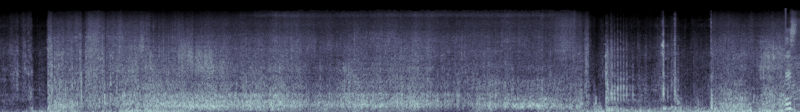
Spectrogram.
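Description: Snowboard sliding along a tube rail and then scraping over chopped-up packed snow, a steady rushing noise mixed with wind buffeting the camera microphone. Near the end it breaks into a few short scrapes and knocks as the rider slows to a stop. The rider calls the rail hella sticky.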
